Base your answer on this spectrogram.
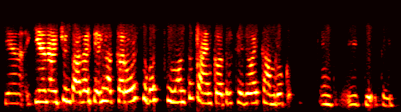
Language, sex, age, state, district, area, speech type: Kashmiri, female, 18-30, Jammu and Kashmir, Anantnag, rural, conversation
